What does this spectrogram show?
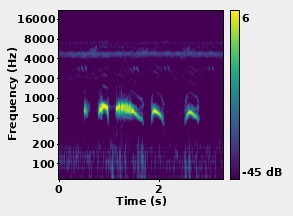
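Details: A spotted dove coos live, recorded for playback to lure doves. A quick opening note leads to a steady coo, a long vibrating coo that falls in pitch, and two more downward-curving coos spaced apart. A faint high insect drone plays in the background.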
